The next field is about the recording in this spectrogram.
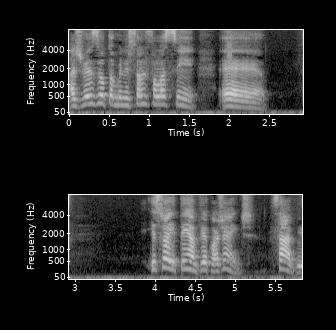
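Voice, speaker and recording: With a high pitch and lively intonation, a woman talks at a moderate pace, broken by long, frequent pauses. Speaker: pastor. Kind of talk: casual chat. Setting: live stream.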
